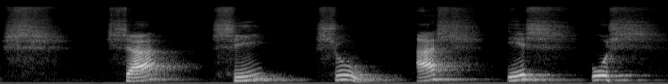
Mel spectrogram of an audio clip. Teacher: saat nyebut huruf syin dekatkan Tengah lidah kita ke langit-langit tengah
